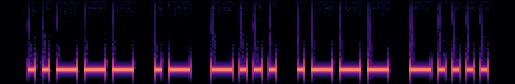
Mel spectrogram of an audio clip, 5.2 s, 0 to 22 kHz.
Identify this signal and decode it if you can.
Morse code, heard as a keyed tone, about 17 wpm, 700 Hz. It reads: 2ABJ6
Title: Code Groups - 5 Letter:Numbers - 17wpm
